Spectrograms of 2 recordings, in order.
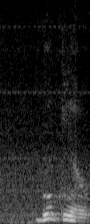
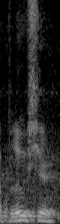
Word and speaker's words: Blucher: I know that you were touting his Buchler rules a few years ago. Yeah, Blucher.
